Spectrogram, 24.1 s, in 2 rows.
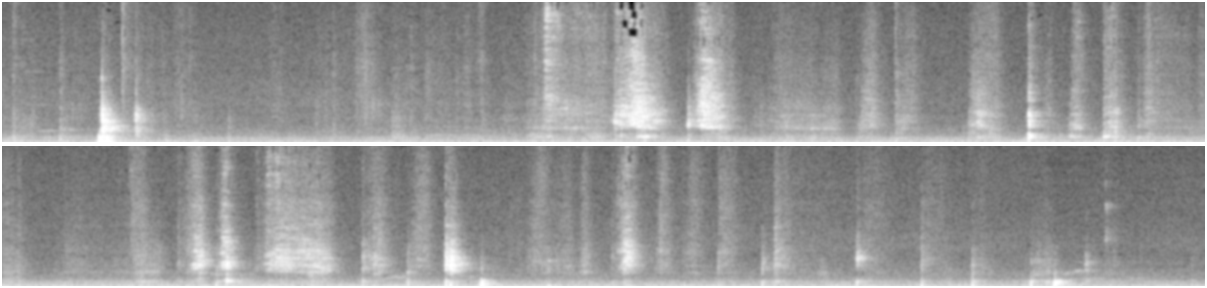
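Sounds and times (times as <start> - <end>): spatula scraping bowl: 5.4 - 12.3, 13.3 - 16.7, 17.3 - 20.0.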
